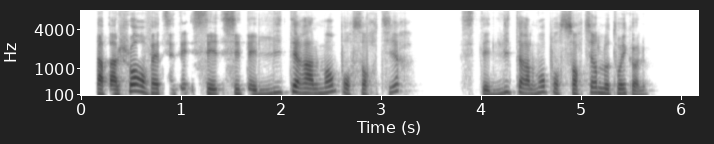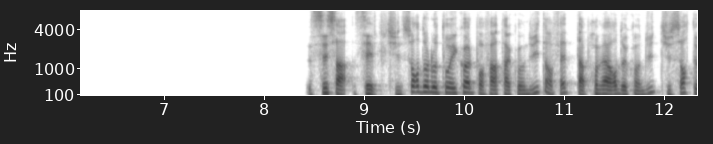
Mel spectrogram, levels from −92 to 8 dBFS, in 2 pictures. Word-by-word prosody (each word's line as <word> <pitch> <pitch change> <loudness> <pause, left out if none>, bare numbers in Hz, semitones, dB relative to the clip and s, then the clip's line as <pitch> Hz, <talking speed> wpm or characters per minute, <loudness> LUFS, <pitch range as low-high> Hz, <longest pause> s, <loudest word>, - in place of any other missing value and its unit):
Tu 155 - +7
as - - +5
pas 145 - +5
le 140 - +3
choix 230 +10 +6
en 200 - +4
fait, 160 -1 +1
c'était 150 +1 -9
c'est 145 -2 -1
c'était 150 0 -2
littéralement 165 +4 +2
pour - - -3
sortir - - -6 0.5
c'était 135 - -5
littéralement 155 +4 -2
pour 165 -6 -5
sortir 170 +4 0
de - - 0
l'auto-école. 150 -4 -1 2.8
C'est 170 - +1
ça, 170 - +3
c'est 140 +2 0
tu 125 - -9
sors 200 +10 +1
de 200 - +4
l'auto-école 180 -1 +3
pour 150 -4 -1
faire 140 0 +2
ta 135 -1 0
conduite 135 +6 -3
en - - 0
fait, 160 +4 -3
ta - - +3
1re 145 -2 +3
heure 135 - +3
de 135 - +1
conduite, 130 +8 -6
tu 135 - -8
sors, 170 +6 -2
tu 170 - -3
155 Hz, 195 wpm, -26 LUFS, 140-175 Hz, 2.8 s, Tu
